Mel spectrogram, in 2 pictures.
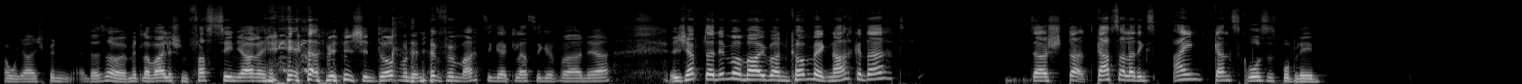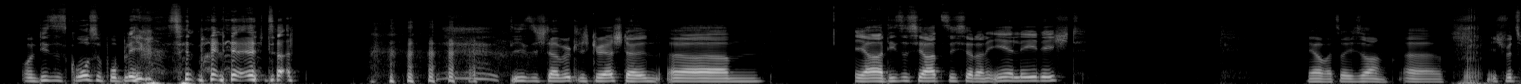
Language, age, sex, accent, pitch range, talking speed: German, 20-39, male, German, 145-180 Hz, 140 wpm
